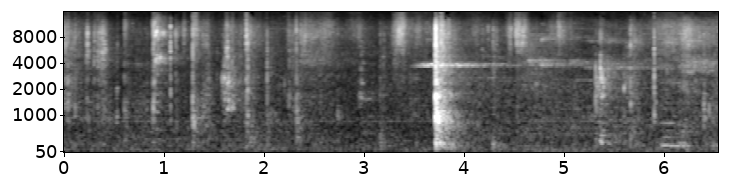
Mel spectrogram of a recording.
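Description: Wrestlers moving on a gym wrestling mat: light shuffles and taps of feet and bodies, then one loud thump a little past halfway as a wrestler is taken down onto the mat, followed by a thin high squeak lasting a couple of seconds.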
